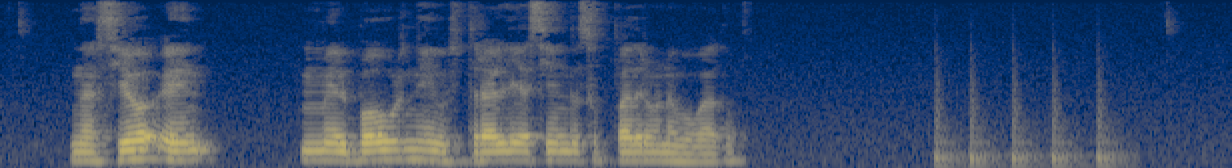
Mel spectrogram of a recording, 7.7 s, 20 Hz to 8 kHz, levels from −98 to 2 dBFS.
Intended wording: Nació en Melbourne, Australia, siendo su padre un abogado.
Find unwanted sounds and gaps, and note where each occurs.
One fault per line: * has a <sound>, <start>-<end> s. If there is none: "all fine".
* has a thud, 5.8-7.1 s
